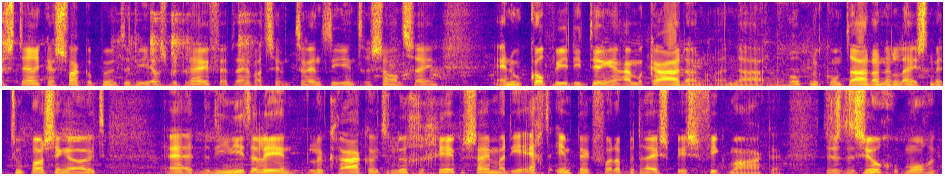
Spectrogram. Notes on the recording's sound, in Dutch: We waren live vanuit Leiden vanaf het moment dat deelnemers de deur uitgingen om 07:00 tot het einde van de congresborrel rond 17:30. Live updates vanuit het SIA-congres.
